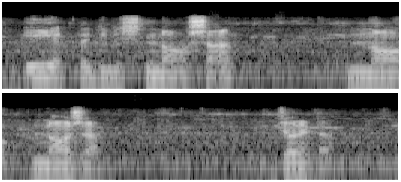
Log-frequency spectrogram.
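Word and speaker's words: nausea: headache নশা নশা এই যে এই একটা জিনিস নশা নশা এটা নসি না নশা উচ্চারণ এটা এই শব্দের অর্থ সবাই সবাই লিখে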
